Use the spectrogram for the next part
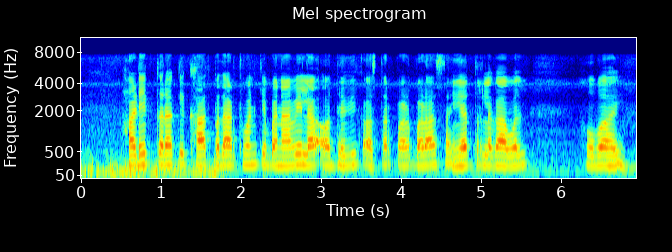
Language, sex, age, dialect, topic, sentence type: Magahi, female, 18-24, Western, agriculture, statement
